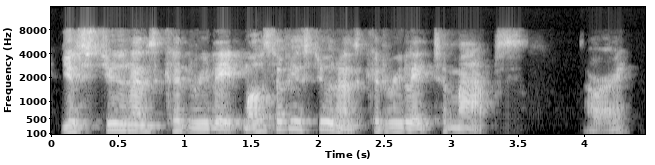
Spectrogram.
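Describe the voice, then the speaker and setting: Echoey room sound and lo-fi audio carry this fairly low-pitched man from Trinidad and Venezuela as he gives teachers a live math strategy session. His delivery is emphatic and conversational, sprinkled with rhetorical questions and frequent check-in tags.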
